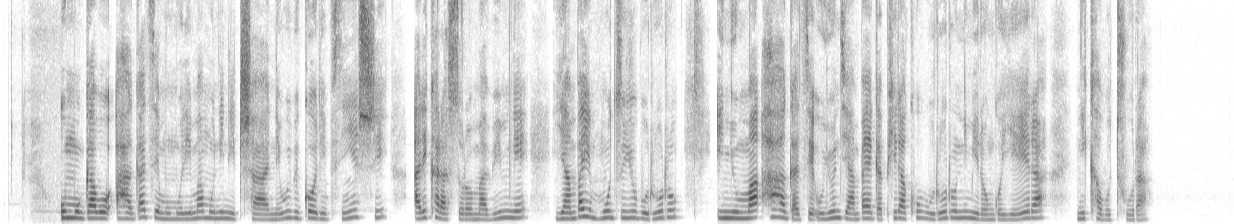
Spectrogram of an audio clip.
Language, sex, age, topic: Rundi, female, 18-24, agriculture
